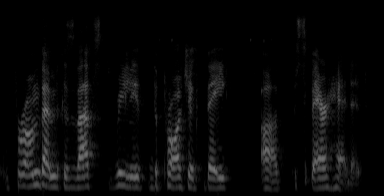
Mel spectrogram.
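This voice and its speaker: A woman with a non-native accent talks at a moderate pace. Her medium-pitched voice has a bright, sharp tone. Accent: foreign. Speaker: professor. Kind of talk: panel discussion.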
